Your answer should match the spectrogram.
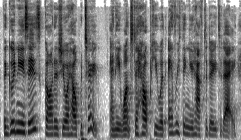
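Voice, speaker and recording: A woman's voice: on the low side, expressive, fast. A woman with an Australian accent hosting and reading scripted stories for children, explaining things simply. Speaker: children's Bible story host.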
